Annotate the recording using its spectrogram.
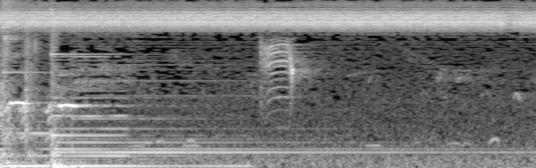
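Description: Closing background music ending on a held chord that fades away, its bass dropping out about two seconds in. A short bird call comes about halfway, with faint chirps near the end.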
